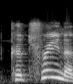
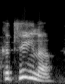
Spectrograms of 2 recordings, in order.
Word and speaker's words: Katrina: How many of us realize the amount of work Katrina, not Katina, but Katrina Pearson put into trying to make things better for Black people?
